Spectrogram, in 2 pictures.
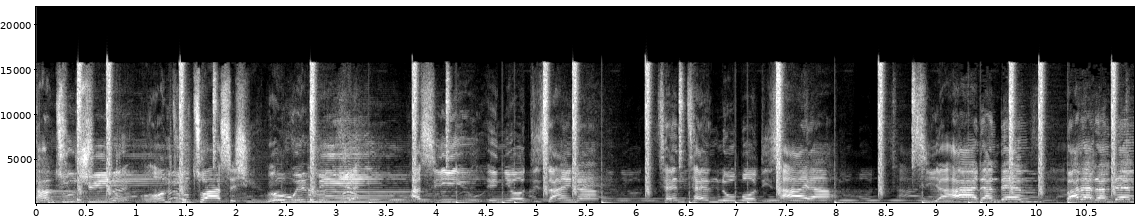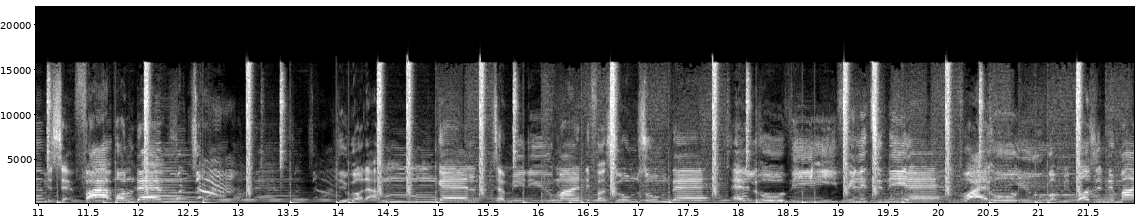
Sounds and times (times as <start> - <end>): Music: 0.0 - 21.9.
